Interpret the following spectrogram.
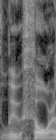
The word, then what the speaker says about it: Luthor: I thought it was Luther. Well I mean there's an O in it right? technically is Lou Thor. Like Thor, that's how it's spelled.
